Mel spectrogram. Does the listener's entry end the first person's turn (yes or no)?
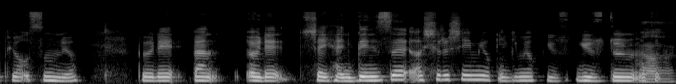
no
